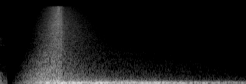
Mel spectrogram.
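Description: Logo-sting sound effect: a whoosh that swells quickly, peaks about half a second in and sinks into a deep rumble that fades out over the next second or so.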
